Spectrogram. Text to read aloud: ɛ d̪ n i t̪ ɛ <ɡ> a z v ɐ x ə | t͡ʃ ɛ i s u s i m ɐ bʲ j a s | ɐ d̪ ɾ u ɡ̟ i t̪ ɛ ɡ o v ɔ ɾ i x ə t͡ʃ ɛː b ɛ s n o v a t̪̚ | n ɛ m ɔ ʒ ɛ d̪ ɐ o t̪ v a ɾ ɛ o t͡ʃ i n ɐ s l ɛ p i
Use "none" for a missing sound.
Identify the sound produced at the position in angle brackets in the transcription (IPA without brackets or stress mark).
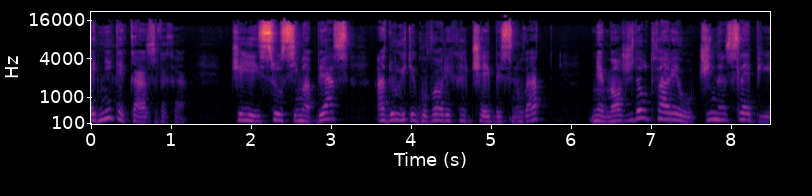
k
